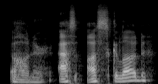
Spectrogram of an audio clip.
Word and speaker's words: Askeladd: Oh yeah, essentially everything on the boat with Thors and Askeladd. Yeah. Is that how you pronounce it?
